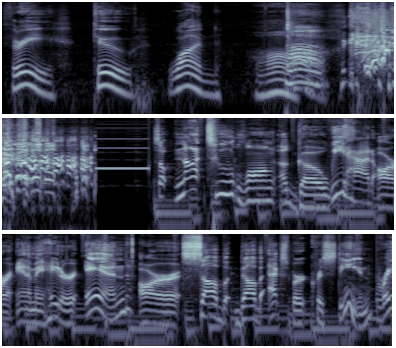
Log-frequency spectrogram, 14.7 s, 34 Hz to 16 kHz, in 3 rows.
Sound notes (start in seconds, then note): 4.1 all laughing; 6.4 high-pitched beeping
